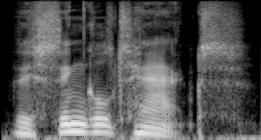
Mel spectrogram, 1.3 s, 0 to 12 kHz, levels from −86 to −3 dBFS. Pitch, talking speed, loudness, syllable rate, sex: 110 Hz, 140 wpm, -18 LUFS, 4.0 syllables/s, male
